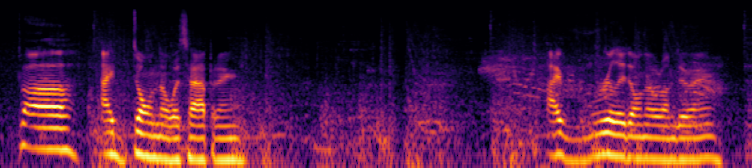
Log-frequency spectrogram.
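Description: Heavy punches thud in quick succession.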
